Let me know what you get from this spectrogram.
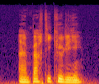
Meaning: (adjective) 1. particular 2. peculiar; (noun) an individual; a specified person
- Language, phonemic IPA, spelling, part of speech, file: French, /paʁ.ti.ky.lje/, particulier, adjective / noun, Fr-particulier.ogg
